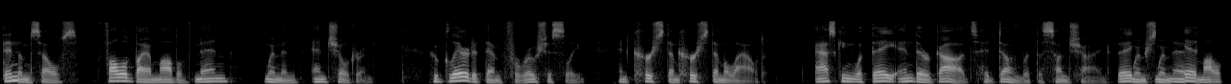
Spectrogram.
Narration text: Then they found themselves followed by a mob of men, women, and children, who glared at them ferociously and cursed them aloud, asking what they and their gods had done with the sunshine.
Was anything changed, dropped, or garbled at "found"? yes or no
yes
